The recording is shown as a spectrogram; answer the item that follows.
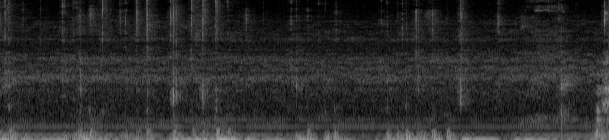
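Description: Computer keyboard keys tapped in irregular bursts of typing, close and clear over a steady low hum, with short pauses between runs of clicks.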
